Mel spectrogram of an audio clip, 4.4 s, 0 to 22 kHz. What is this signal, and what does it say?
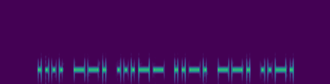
Morse code, heard as a keyed tone, about 25 wpm, 700 Hz. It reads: HG3FGF
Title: DXCC-100 Call Signs - 6 Characters - Repeated 3x - 25wpm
